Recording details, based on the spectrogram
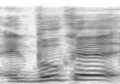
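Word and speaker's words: Egbuka: Igbuka, did you see? How did Gronk pronounce that? Gronk, Igbukiki. Oh, Something yeah. like that. Igbuka, though, is like Big boo.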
